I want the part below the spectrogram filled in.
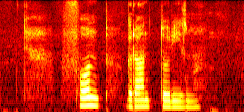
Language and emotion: Russian, neutral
